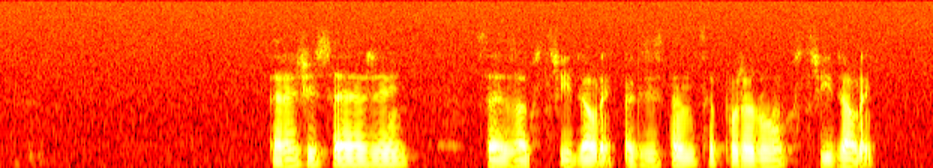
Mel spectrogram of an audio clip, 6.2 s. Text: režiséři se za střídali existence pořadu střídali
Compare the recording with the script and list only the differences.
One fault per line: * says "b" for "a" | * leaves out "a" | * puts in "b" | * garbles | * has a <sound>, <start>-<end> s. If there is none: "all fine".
all fine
